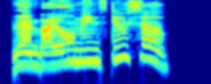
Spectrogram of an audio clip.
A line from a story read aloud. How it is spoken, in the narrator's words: laughed this advanced young man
